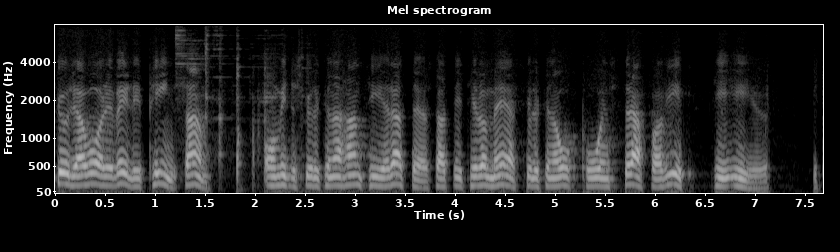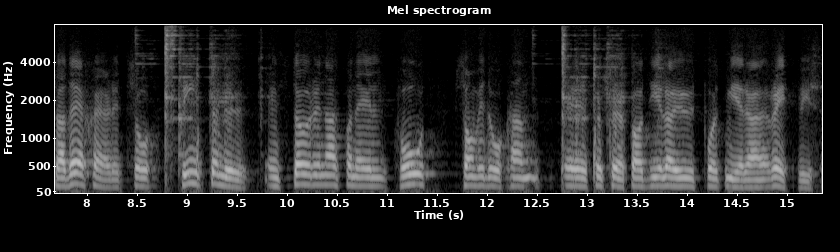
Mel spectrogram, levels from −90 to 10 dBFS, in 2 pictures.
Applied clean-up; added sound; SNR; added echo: neural mask model RNNoise.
